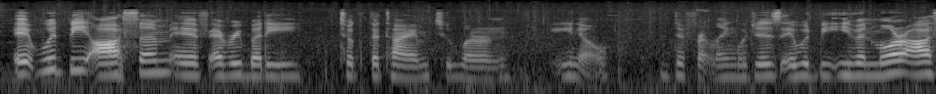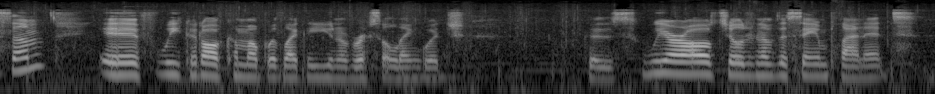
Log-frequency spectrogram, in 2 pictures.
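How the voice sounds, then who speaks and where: A woman's medium-pitched voice moves at a moderate pace, its pitch varying in an ordinary way. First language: Spanish. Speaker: game streamer. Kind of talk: casual chat. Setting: live stream while gaming.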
